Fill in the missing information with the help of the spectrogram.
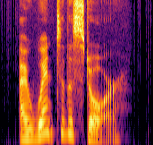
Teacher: to became tu. Very weak, very quick.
